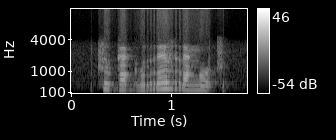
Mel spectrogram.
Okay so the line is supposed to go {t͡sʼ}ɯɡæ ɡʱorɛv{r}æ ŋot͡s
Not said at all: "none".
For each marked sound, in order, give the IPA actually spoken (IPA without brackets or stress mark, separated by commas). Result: t͡s, r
